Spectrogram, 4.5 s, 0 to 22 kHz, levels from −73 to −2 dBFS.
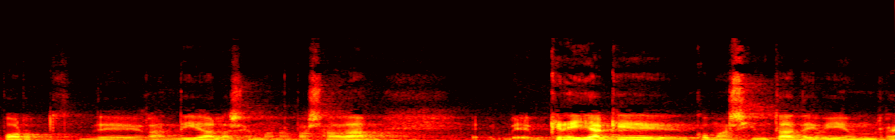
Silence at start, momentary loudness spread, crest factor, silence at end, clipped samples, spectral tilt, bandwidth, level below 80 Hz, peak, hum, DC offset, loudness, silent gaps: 0 s; 15 LU; 24 dB; 0 s; under 0.1%; -4.5 dB/octave; 16 kHz; -54 dBFS; 0 dBFS; none; under 0.1%; -22 LUFS; none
